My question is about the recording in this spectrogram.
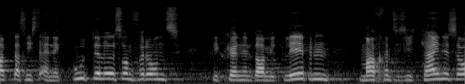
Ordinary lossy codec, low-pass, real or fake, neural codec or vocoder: Opus, 24 kbps; 14.4 kHz; fake; codec, 44.1 kHz, 7.8 kbps, Pupu-Codec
